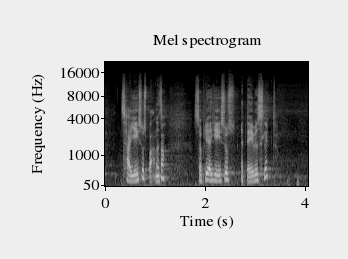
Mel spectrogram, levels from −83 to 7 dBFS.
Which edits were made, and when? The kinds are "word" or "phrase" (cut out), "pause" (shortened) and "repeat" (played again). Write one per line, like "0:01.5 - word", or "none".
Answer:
0:01.1 - word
